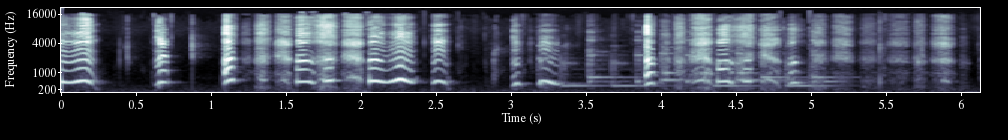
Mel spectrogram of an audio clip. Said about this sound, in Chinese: 电话，我老公的电话。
